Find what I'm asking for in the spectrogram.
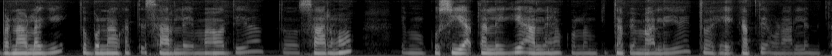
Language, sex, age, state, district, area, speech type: Santali, female, 45-60, Jharkhand, Bokaro, rural, spontaneous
